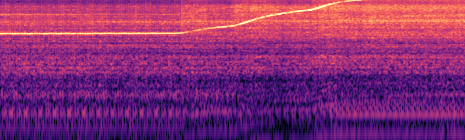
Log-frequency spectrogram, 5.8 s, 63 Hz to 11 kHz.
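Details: Hyster with Cummins 8.3 (505 cid) diesel, HX40 turbo with machined small 6cm exhaust housing, no load: high whistle climbs sharply as the engine spools up; about 35 psi drive pressure for under 20 psi boost, housing far too restrictive, later replaced by HX55 11cm.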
